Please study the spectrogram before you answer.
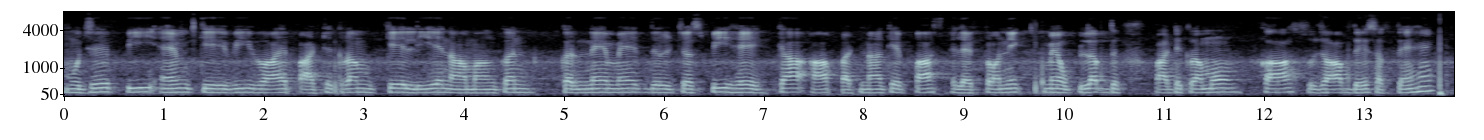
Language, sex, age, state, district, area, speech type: Hindi, male, 30-45, Madhya Pradesh, Harda, urban, read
